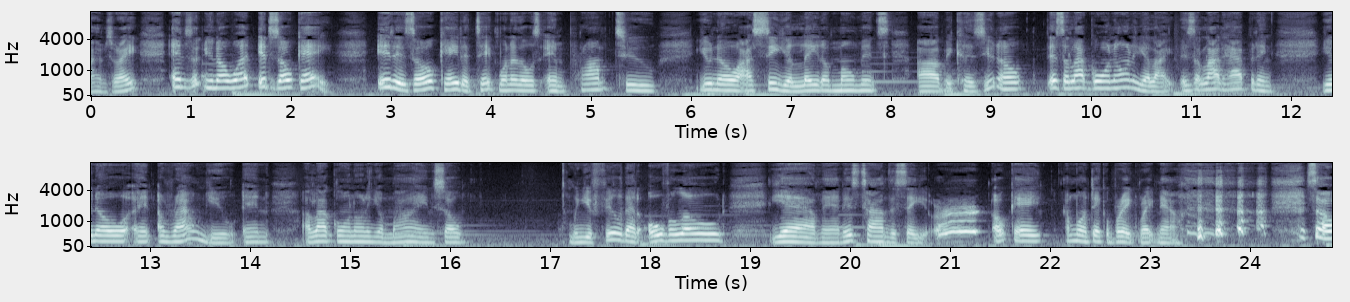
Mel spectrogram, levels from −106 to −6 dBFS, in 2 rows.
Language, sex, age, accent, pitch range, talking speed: English, female, 30-49, American, 155-200 Hz, 175 wpm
